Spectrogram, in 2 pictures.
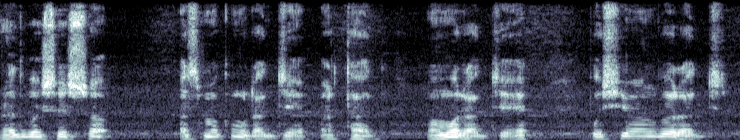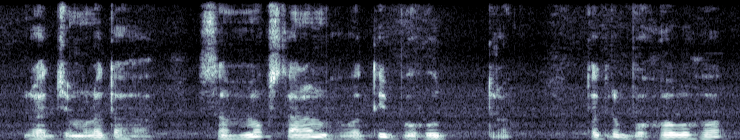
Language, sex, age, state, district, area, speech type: Sanskrit, male, 18-30, West Bengal, Cooch Behar, rural, spontaneous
